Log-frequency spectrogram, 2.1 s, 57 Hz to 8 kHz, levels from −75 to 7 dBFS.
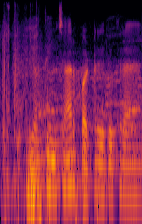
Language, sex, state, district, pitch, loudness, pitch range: Hindi, male, Bihar, Kaimur, 110 Hz, -21 LUFS, 105-120 Hz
